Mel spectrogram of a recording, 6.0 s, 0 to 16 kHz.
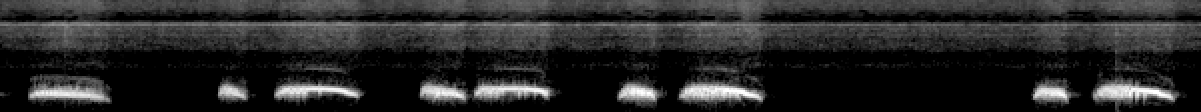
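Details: Spotted dove used as a trapping decoy, calling in the clear 'dong son' style on 16 August 2024: mellow two-part coos, a brief note then a longer rounded one, with uneven pauses, including a longer gap before the final pair.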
